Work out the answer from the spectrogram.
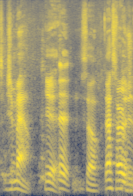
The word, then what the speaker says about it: Jamal: Jamal's an Arabic name. In Arabic, we don't make the sound mal. That's why it's Jamal.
